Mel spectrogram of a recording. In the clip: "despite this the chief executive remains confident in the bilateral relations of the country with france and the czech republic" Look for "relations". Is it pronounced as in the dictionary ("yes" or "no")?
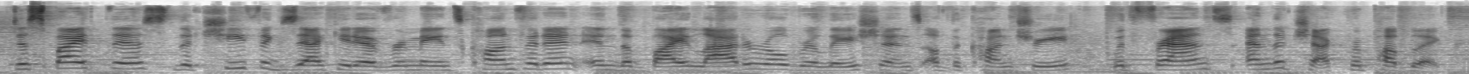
yes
